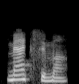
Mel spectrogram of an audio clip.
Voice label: "maxima", Indian

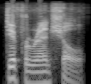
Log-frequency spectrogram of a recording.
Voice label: "differential", American

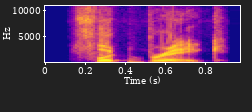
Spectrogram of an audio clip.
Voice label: "footbrake", American

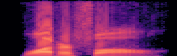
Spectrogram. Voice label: "waterfall", American

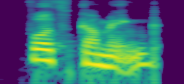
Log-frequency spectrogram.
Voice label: "forthcoming", Indian

